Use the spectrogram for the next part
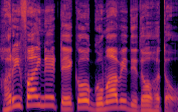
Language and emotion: Gujarati, neutral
